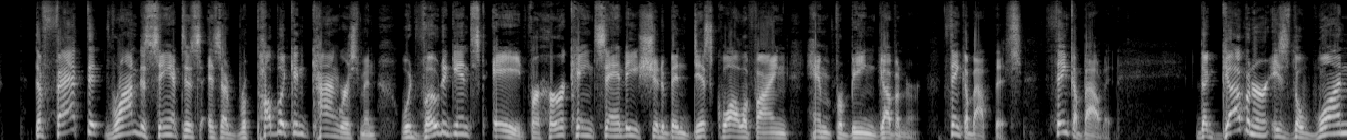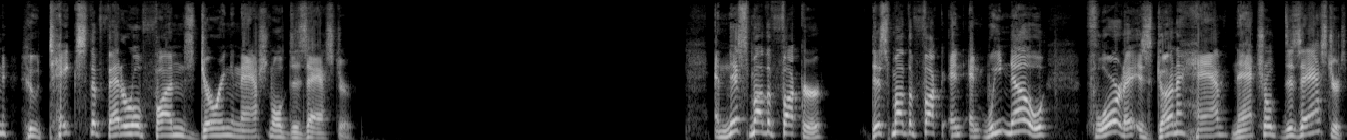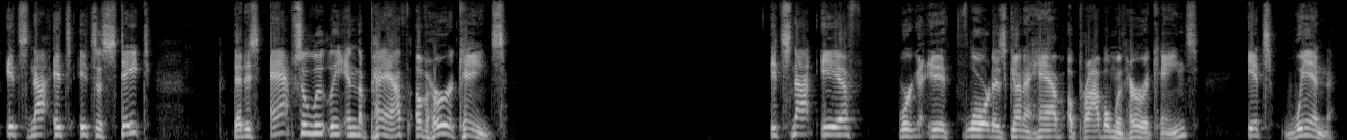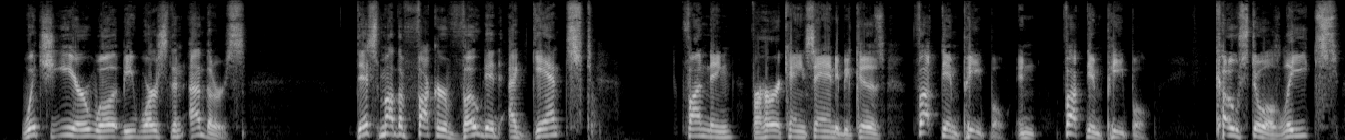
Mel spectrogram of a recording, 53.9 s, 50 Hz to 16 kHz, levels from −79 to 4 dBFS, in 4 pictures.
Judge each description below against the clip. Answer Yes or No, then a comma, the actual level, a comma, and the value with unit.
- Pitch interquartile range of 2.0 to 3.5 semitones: No, wide, 5.5 semitones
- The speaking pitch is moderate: Yes, medium, 175 Hz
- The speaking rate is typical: No, slow, 125 wpm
